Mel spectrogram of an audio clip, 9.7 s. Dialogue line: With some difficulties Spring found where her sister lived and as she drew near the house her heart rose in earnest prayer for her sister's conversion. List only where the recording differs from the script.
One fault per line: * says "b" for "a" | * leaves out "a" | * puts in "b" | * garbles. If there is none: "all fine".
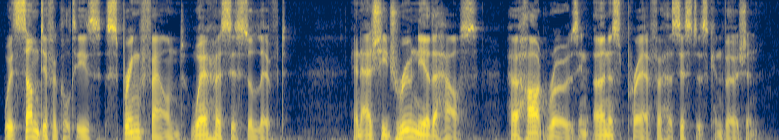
all fine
